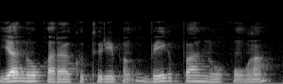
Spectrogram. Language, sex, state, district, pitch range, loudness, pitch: Garo, male, Meghalaya, South Garo Hills, 120-145 Hz, -22 LUFS, 130 Hz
